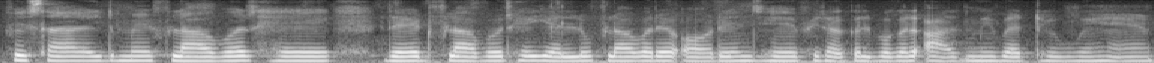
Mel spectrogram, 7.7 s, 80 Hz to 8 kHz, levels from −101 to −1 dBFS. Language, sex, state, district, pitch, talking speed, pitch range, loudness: Hindi, female, Jharkhand, Deoghar, 200 Hz, 155 wpm, 195-205 Hz, -14 LUFS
